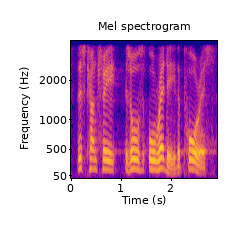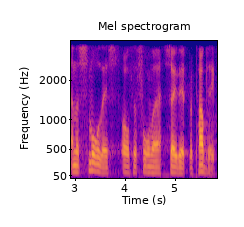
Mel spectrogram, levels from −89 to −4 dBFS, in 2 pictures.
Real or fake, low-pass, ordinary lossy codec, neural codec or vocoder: fake; 3.6 kHz; AAC, 32 kbps; autoencoder, 48 kHz, 32 numbers a frame, DAC-VAE, trained on Japanese speech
